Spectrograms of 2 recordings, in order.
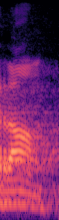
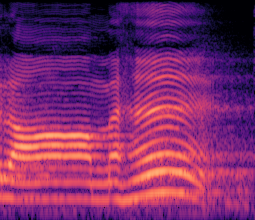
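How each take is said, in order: First: The word ends plainly on the final consonant. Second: The word ends with an added breathy echo sound. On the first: "साधारण भाषा में हिंदी में राम बोलते हैं" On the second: "विसर्ग लगा दें तो फिर इसका उच्चारण हम थोड़ा विशेष तरीके से करेंगे"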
